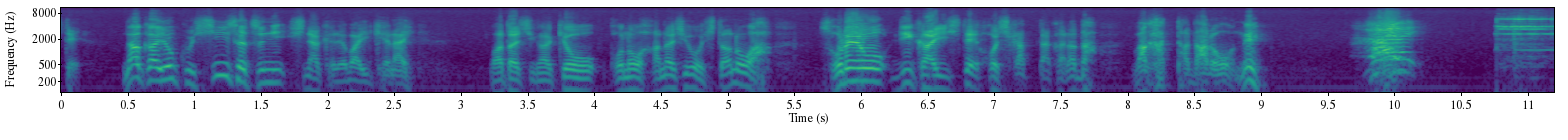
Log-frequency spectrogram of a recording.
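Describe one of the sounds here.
An elderly man speaks sternly and firmly nearby.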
